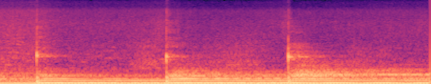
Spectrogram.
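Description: Large bossed Thai temple gong struck three times with a wooden mallet, about a second apart, each stroke adding to a deep, sustained ringing hum that carries on undamped.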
